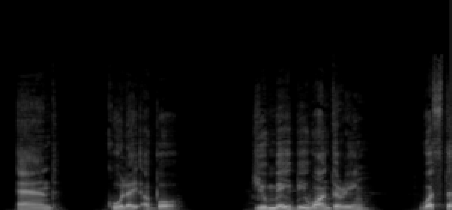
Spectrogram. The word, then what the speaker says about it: kulay abo: Another variation is kulay abo.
